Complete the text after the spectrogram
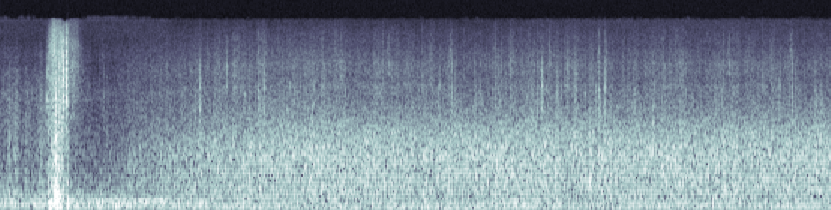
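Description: Wind rushes steadily past as a figure falls.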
